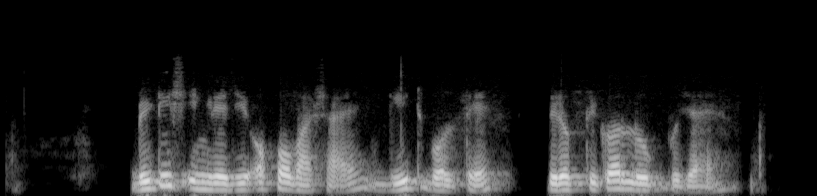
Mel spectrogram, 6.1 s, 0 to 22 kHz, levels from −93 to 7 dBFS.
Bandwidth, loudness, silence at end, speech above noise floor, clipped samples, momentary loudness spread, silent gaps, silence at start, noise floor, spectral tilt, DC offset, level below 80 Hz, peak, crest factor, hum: 3.5 kHz; -17 LUFS; 0.7 s; 50 dB; under 0.1%; 10 LU; 4.00-4.04 s; 1 s; -66 dBFS; -12.5 dB/octave; under 0.1%; -58 dBFS; -2 dBFS; 16 dB; none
